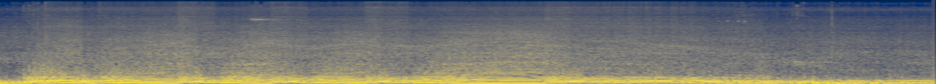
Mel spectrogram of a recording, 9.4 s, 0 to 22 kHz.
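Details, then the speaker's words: Honda Vario 150 New K59J with Juken 5+ ECU freshly set, standard racing exhaust, throttle blips after start: engine climbs and drops cleanly with no misfire or stumble; throttle feels light and responsive. "sekarang tinggal kita langsung untuk tes di gas-gas cuy ini kita coba enteng apa enggak nih nih Cuy nih lihat nih enteng nih jadi udah enteng gasnya tuh"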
